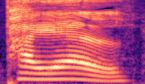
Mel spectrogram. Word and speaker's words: Pyle: Well, I would have gone more Frenchy, like Pael. Well, yeah, that's how it's actually supposed to be pronounced, but when you get here, people go Pyle.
